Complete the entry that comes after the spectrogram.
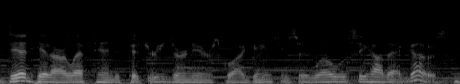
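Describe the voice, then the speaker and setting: Over music in the background, the speaker's pitch varies in an ordinary way. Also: man. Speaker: former college baseball player. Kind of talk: interview answer.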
